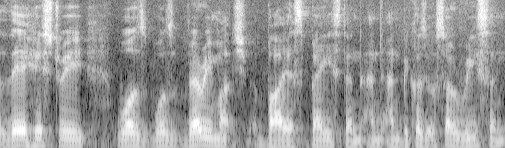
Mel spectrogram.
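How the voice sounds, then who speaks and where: A man with an English accent, a dark, mellow tone, medium pitch and fairly even intonation. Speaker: business executive. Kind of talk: round table discussion. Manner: halting, many repetitions.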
